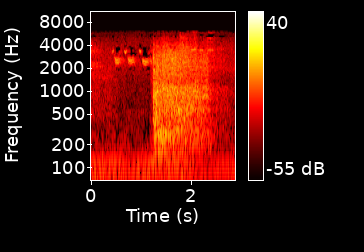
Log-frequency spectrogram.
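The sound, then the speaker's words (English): A single loud gunshot rings out as a newly repaired gun is test-fired from a rest on a fence rail, and its sharp crack trails off into a fading rumble. Faint bird chirps precede the shot. “Yeah, it's hitting where it's aiming, all right. I guess Andy got the kink out of it. He always does. Takes old Andy a month of Sundays to fix a gun, but once it's done right. Yeah. Well, there's no point in burning up any more ammunition.”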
